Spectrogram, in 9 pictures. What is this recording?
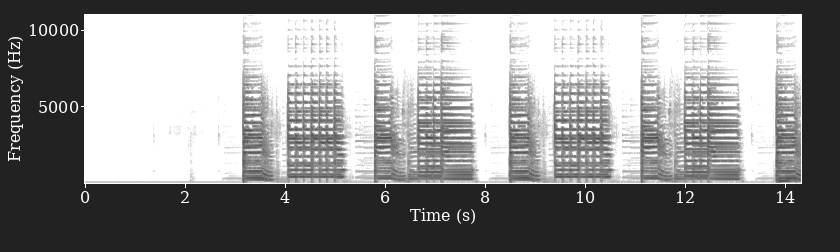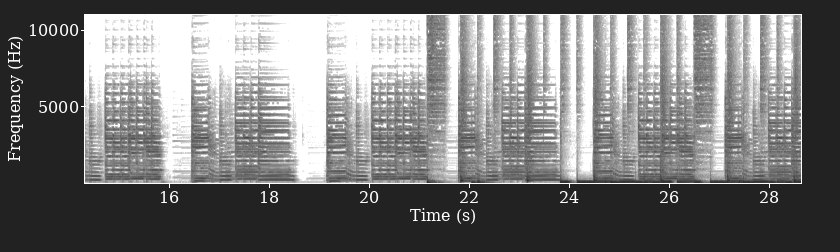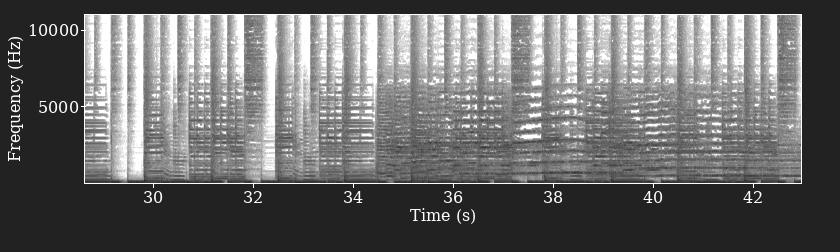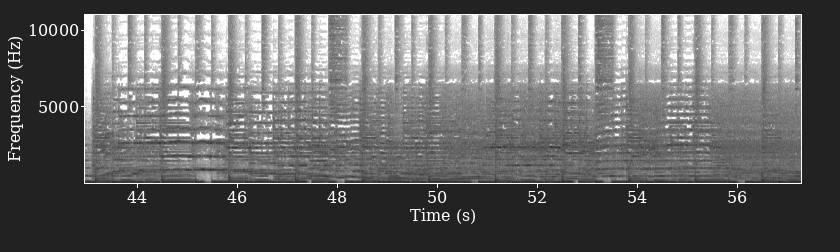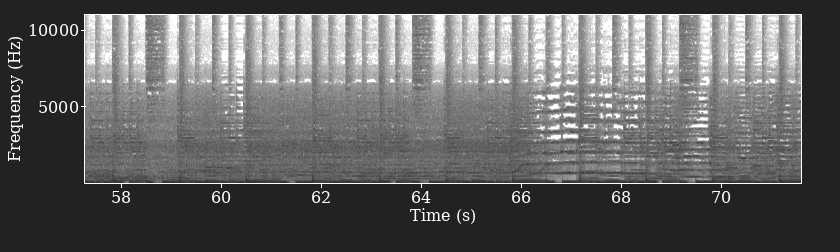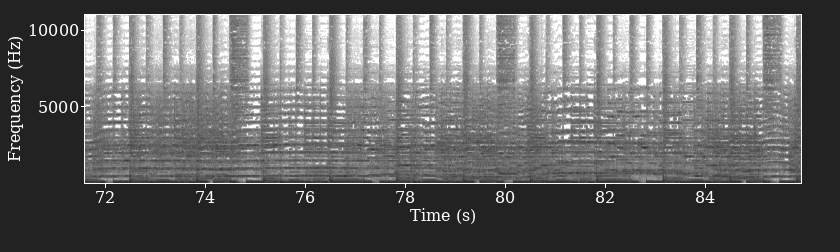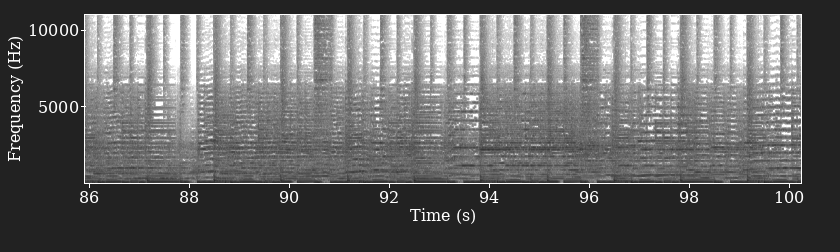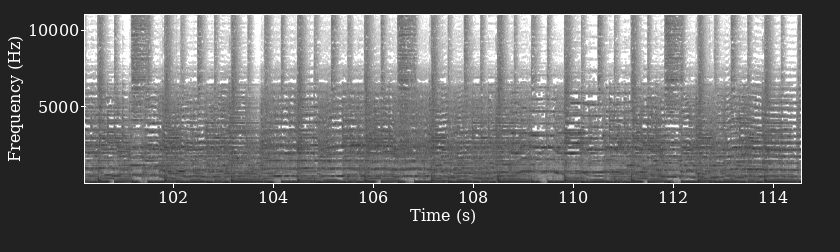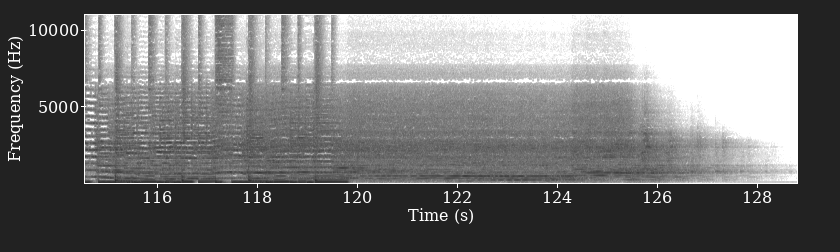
Funk-Rock-Improvisation
It`s a simple music experiment with AbletonLive where I playing on my custom electric-guitar some funk rhythm-chords and power distortion solo. Using drum samples and creating a bass party on my keyboard. Enjoy.
Key - Em.
Tempo - 90 bpm.
abletonlive, experimental, improvisation, improvised, instrumental, live, rock, solo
